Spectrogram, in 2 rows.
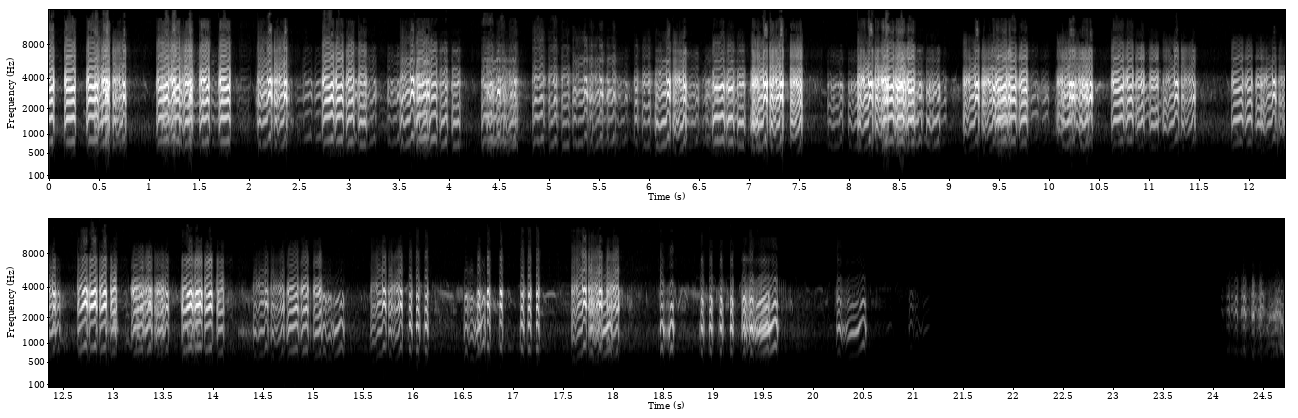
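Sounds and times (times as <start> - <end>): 
Gull-billed tern giving harsh nasal harmonic calls: 0.0 - 19.7.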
